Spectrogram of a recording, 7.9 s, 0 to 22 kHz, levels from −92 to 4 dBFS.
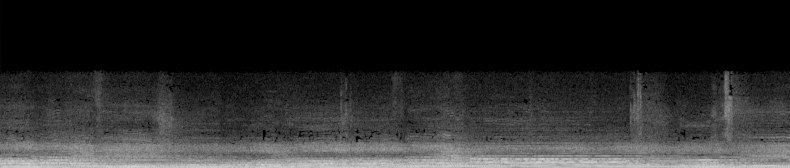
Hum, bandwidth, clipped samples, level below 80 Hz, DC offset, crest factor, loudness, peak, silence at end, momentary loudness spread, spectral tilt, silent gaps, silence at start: none; 12 kHz; under 0.1%; -32 dBFS; 0.6%; 12 dB; -19 LUFS; -6 dBFS; 0 s; 3 LU; -8 dB/octave; none; 0 s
